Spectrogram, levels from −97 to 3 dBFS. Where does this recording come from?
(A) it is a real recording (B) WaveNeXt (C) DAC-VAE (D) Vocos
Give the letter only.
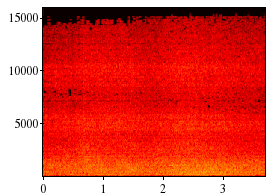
A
